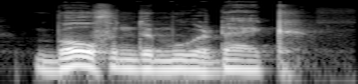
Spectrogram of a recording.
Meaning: 1. in the Northern Netherlands 2. in the Netherlands
- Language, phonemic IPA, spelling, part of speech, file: Dutch, /ˌboː.və(n)də murˈdɛi̯k/, boven de Moerdijk, prepositional phrase, Nl-boven de Moerdijk.ogg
